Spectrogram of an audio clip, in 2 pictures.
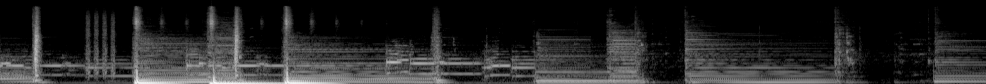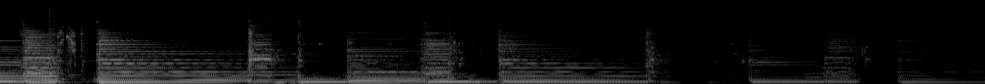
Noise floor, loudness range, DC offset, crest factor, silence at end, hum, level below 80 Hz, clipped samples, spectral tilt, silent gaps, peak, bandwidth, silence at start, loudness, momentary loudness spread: -70 dBFS; 28 LU; under 0.1%; 18 dB; 10.15 s; none; -18 dBFS; under 0.1%; -5.5 dB/octave; none; 0 dBFS; 15.5 kHz; 0 s; -16 LUFS; 28 LU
